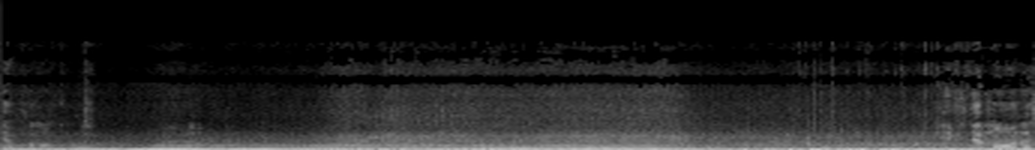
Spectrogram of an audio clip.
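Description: A car engine revs up and holds a strong, rising drone, then eases off, loud and close, with a voice talking over part of it.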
